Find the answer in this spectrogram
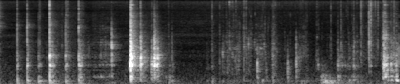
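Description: Light clicks and knocks of a small cup being handled against a glass bottle and a plastic tray while lime juice is poured into the bottle, with one louder knock about two seconds in.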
